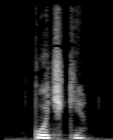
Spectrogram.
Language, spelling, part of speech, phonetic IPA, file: Russian, почки, noun, [ˈpot͡ɕkʲɪ], Ru-почки.ogg
- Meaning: inflection of по́чка (póčka): 1. genitive singular 2. nominative/accusative plural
